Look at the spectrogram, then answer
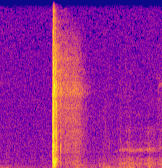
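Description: A single suppressed air gun shot fires as one sharp, loud crack with a short hissing tail, then a quiet lull.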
